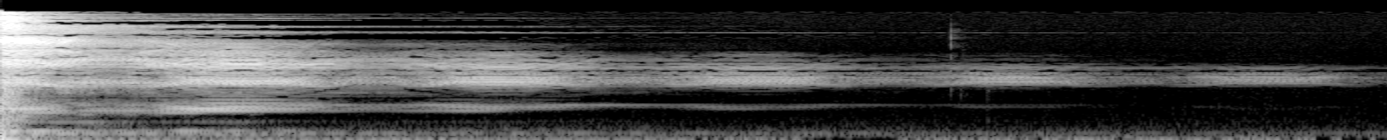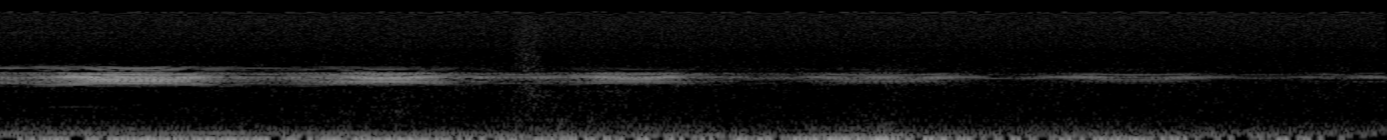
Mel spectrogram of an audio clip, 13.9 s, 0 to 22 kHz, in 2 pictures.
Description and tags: Clang violent swing 2
A metal spring hit with a metal rod, recorded in xy with rode nt-5s on Marantz 661. Swinging backwards and forwards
